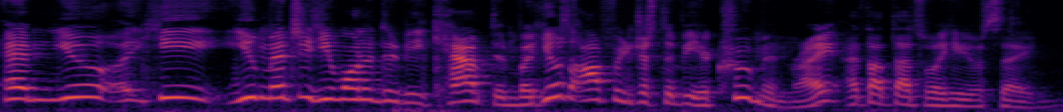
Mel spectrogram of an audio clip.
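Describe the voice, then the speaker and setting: A man's voice: sits high, expressive, fast, sharp tone. A man co-hosting a podcast, chatting casually and chiming in on his partner's recap. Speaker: podcast co-host and guide. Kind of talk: casual chat, interjecting.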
